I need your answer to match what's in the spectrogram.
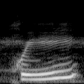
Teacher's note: خا کی زیر کو یا کے ساتھ ملا کے حرف مدہ ہے جو کہ ہم نے ایک الف کے برابر کھینچنا ہے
